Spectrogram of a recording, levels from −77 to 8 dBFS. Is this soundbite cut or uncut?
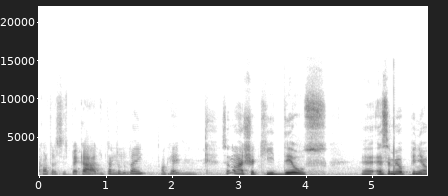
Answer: cut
